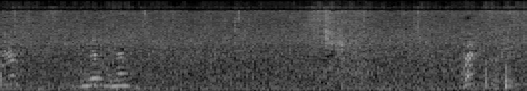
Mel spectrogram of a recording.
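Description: Steady rain falls outdoors as a dense, even hiss, with faint scattered voices now and then.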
